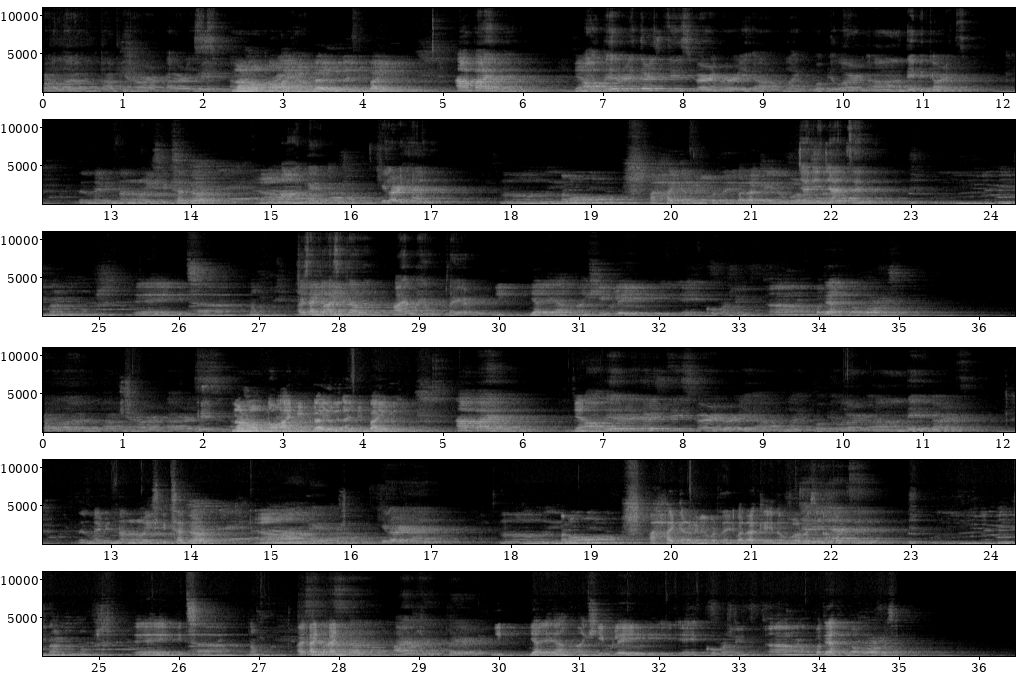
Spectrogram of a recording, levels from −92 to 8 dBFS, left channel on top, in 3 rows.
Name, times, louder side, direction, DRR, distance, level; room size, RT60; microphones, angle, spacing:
voice 1, 0.0-2.1 2.3-3.3 5.1-6.1 6.7-11.4 15.1-17.1 21.5-22.6 27.5-29.7 34.8-35.0, left 1 dB, 50° left, 0 dB, 1.6 m, -35 dB
voice 2, 1.9-5.0 6.5-6.9 12.1-15.6 17.8-22.2 22.9-27.0 27.4-28.1 29.9-30.0 30.4-35.0, right 2 dB, 75° right, 5 dB, 1.1 m, -33 dB
12.0 x 8.5 x 5.4 m, 2.1 s
head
